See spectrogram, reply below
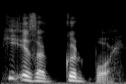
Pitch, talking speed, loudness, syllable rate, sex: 170 Hz, 240 wpm, -17 LUFS, 5.1 syllables/s, female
